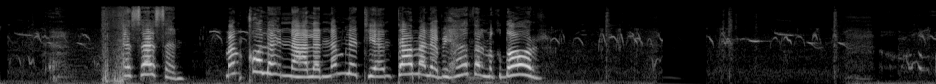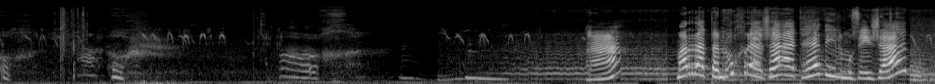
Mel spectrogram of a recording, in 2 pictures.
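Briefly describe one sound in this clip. A high, cartoonish voice speaks with animation, close to the microphone.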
